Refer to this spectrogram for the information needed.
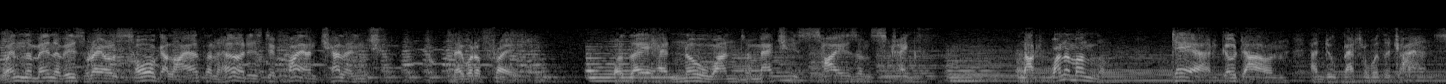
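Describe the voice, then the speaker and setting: A man narrating a scripted children's Bible story in a measured, theatrical, emphatic storytelling manner. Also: mid-range voice. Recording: dull lo-fi recording, loud music behind. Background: loud music.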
